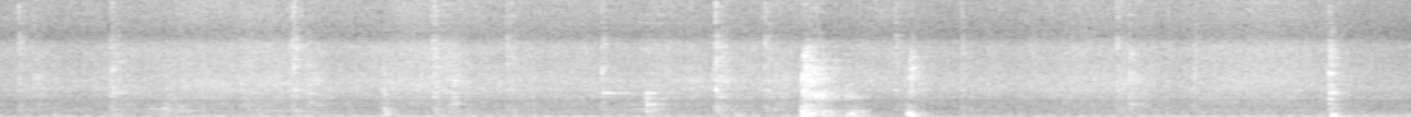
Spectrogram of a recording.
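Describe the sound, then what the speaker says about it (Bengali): Onions fry in a pan, a constant close sizzle broken by repeated scraping stirs and a few louder clanks of the spoon against metal, with no voices. "পেঁয়াজটা দিয়ে আর একটু ভাজা ভাজা করে নেবো।"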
